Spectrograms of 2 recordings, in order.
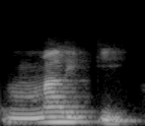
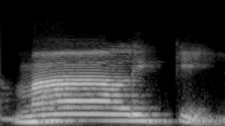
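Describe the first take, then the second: First: The first vowel is kept short. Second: The first vowel is drawn out long. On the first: "Bacanya hanya pendek" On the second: "ada pilihan. Boleh dibaca maliki"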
